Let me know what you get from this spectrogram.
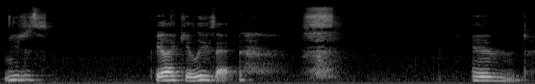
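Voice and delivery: fading, worn-out murmur; exhausted. Real, not acted. Telling viewers how the disease wears her out, exhausted. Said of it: "I get exhausted".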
